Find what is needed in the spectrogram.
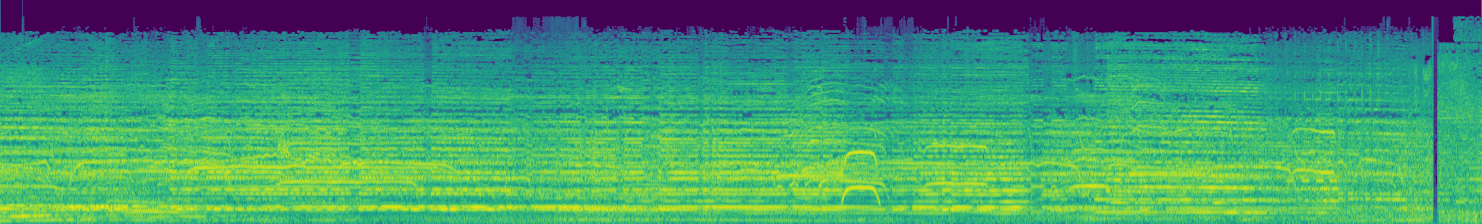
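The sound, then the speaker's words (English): A convoy of trucks and cars at the Canadian trucker protest (Freedom Convoy) honks nonstop, dozens of loud, sustained horn blasts overlapping into a dense, blaring chorus for the whole stretch, with indistinct voices mixed in. “Trucks, lots of cars and trucks.”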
